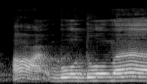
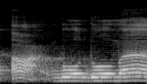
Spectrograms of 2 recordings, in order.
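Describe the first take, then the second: No difference in how they are said.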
